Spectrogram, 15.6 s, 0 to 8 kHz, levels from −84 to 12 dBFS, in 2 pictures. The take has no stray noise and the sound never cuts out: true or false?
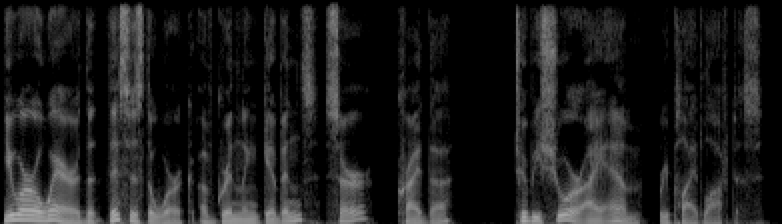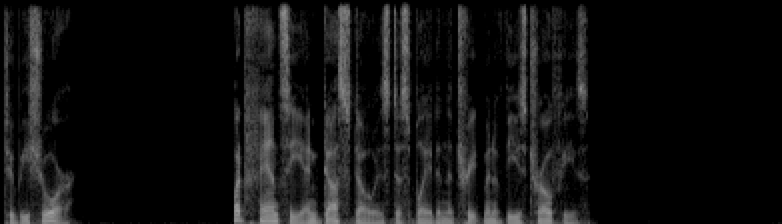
true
